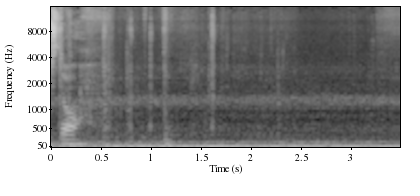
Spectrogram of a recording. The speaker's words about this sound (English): I'm still out. I still got the car running.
